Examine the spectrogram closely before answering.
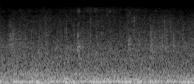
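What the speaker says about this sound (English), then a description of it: "Lightning's getting close." Steady, loud rain with a low rumble of thunder rolling underneath, a continuous storm wash in the Pacific Drive game world.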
